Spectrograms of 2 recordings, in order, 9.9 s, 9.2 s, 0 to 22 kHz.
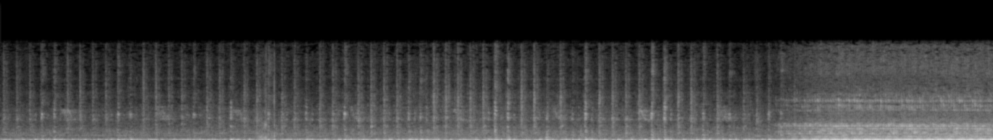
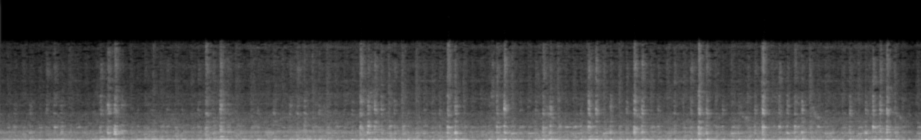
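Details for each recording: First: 1928 Ford Model A Tudor warmed up after a drive, with a new Aries muffler and exhaust installed: slow, even exhaust pulses about three a second, then a steadier, fuller note; it idles down smoothly, normal idle. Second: Early 1928 Ford Model A Tudor sedan with old reproduction muffler, before muffler replacement, not fully warm: low, slow, lumpy idle with irregular pulses, running a little rough.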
